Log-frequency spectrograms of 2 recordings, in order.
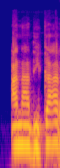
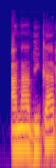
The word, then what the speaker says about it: अनधिकार: इसी तरह एक शब्द और याद आ रहा है, कई बार पूछा गया है, अनाधिकार आप बोलते हैं, ठीक है। जैसे अनाधिकार, अनाधिकार नहीं होता है, अनधिकार होता है।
